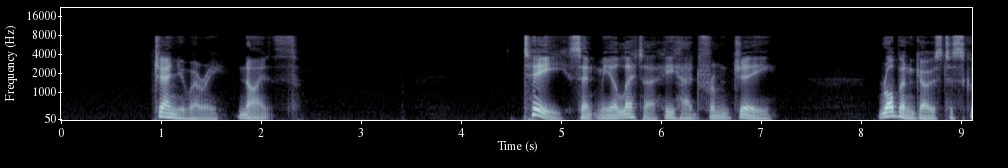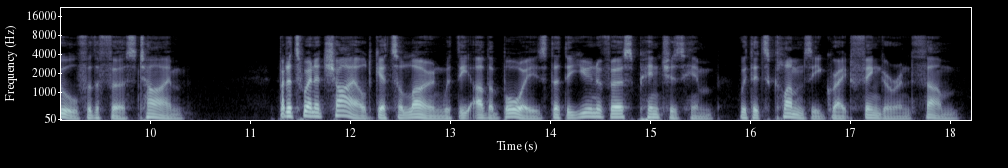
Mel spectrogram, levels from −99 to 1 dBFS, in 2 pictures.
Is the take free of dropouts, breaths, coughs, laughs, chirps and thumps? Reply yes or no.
yes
